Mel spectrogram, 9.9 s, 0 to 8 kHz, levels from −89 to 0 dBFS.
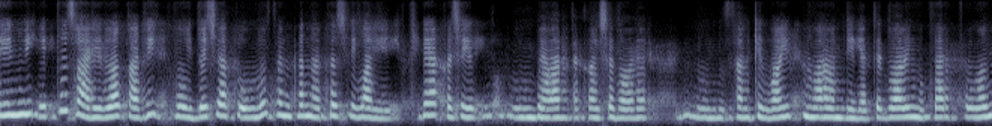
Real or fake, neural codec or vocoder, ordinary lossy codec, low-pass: fake; codec, 16 kHz, 0.5 kbps, FreqCodec, smaller model; none; none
